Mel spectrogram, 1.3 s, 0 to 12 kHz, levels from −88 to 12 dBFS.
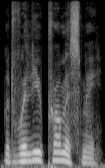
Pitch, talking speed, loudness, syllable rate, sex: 135 Hz, 225 wpm, -15 LUFS, 5.8 syllables/s, male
